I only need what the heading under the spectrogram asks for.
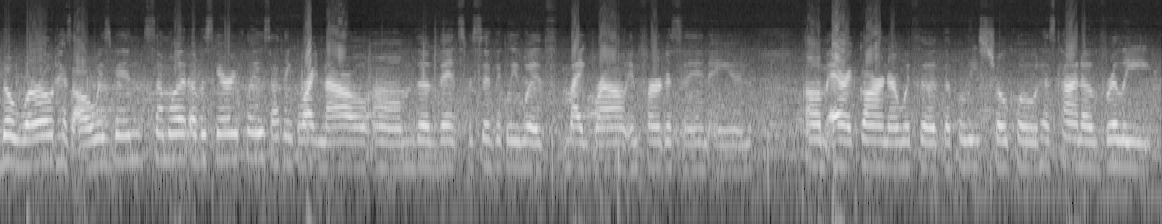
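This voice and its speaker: A university senior woman in her early twenties answering interview questions hesitantly, with many pauses and restarts. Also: lowish voice, level tone. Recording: background noise.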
